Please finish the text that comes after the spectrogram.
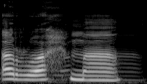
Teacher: را موٹا پڑھا جائے گا، زبان کی سائڈز کو اوپر دانتوں کے ساتھ لگا کر، ہا کی آواز حلق سے نکلے گی، گلے کے مڈ سے، ہا۔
